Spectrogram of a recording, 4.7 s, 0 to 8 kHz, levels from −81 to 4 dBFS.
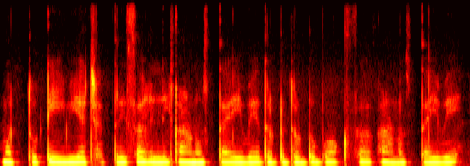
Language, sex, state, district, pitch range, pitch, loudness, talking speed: Kannada, female, Karnataka, Bidar, 230-240 Hz, 235 Hz, -13 LUFS, 165 wpm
